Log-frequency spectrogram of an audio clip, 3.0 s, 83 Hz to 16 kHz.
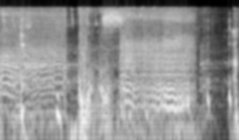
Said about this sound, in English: It's entitled Halloween Fart Sounds 8, The Wet Ones. This is the production level on the 8th version.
